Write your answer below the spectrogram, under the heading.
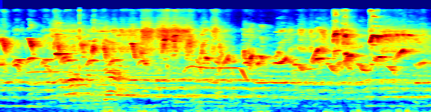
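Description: A greater green leafbird sings a rich, unbroken stream of varied whistles, sweeping slurs and chattering notes. Faint background noise runs underneath.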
